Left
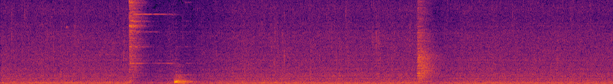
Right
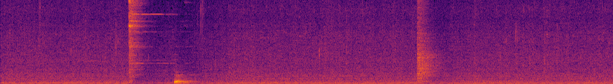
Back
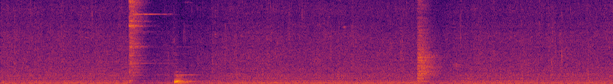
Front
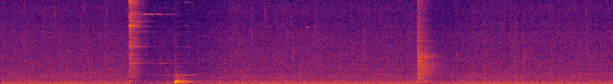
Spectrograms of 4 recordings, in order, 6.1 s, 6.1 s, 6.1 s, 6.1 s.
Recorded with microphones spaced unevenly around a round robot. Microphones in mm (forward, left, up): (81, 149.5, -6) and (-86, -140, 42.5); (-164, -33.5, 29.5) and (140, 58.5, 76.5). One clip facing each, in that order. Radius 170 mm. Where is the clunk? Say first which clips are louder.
Left 1 dB, front 1 dB; 60° right, 2 m.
